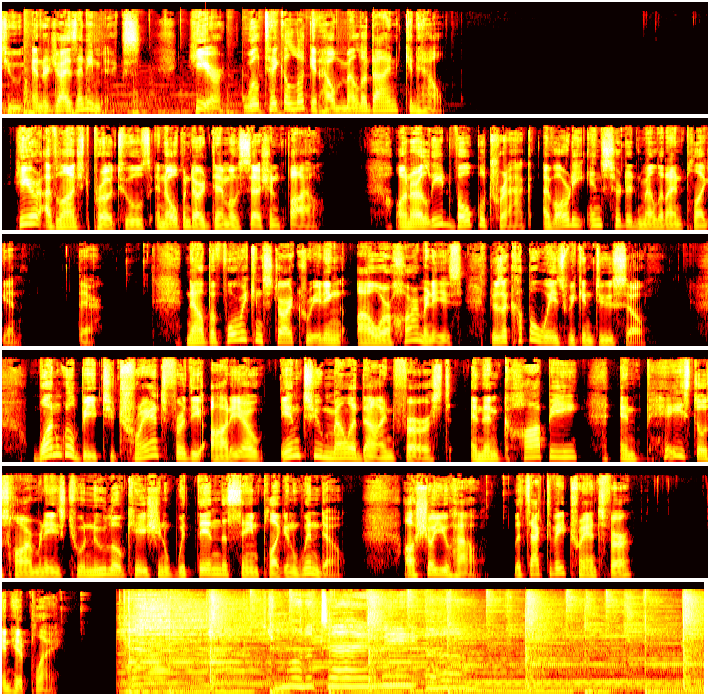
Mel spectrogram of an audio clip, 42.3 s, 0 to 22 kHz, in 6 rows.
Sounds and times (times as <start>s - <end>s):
Speech: 0.0s - 4.4s, 7.2s - 10.3s, 10.9s - 15.2s, 15.9s - 20.6s, 21.4s - 34.6s, 35.3s - 36.0s.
